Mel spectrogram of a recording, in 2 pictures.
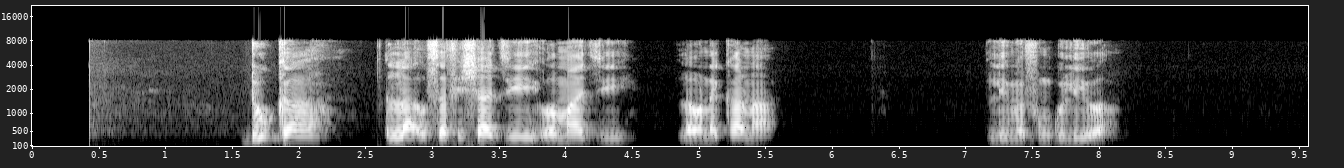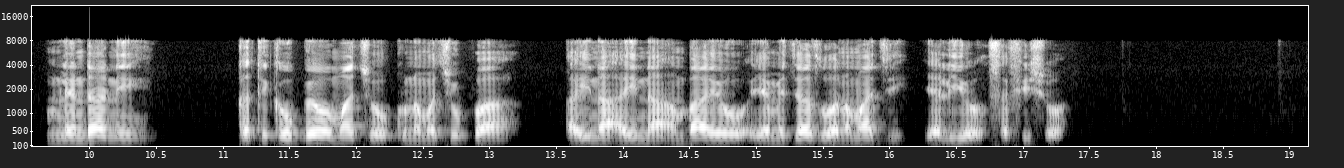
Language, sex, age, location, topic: Swahili, male, 25-35, Nairobi, government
